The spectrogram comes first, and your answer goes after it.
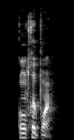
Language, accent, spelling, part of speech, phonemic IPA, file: French, France, contrepoint, noun, /kɔ̃.tʁə.pwɛ̃/, LL-Q150 (fra)-contrepoint.wav
- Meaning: 1. counterpoint 2. counterpoint (response, retort, repartee)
